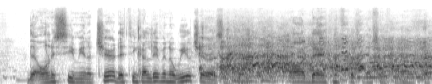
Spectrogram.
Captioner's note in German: Lachen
